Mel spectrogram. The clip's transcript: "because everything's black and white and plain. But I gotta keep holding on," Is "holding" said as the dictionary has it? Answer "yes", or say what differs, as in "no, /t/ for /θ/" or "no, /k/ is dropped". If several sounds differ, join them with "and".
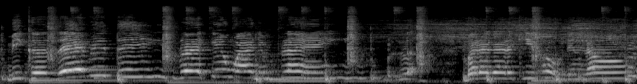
no, /w/ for /l/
